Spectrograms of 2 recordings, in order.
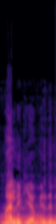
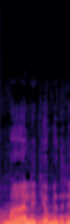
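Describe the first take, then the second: First: The first vowel of Maliki is said short. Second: The first vowel of Maliki is drawn out long. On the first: "ah dipendekkan"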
